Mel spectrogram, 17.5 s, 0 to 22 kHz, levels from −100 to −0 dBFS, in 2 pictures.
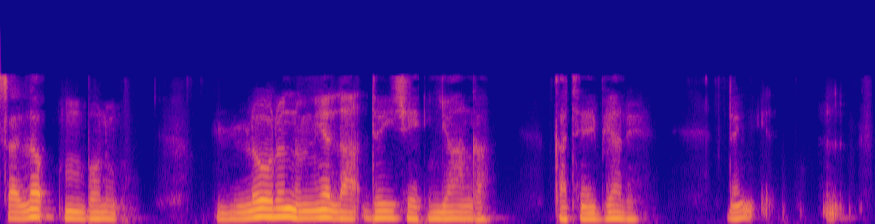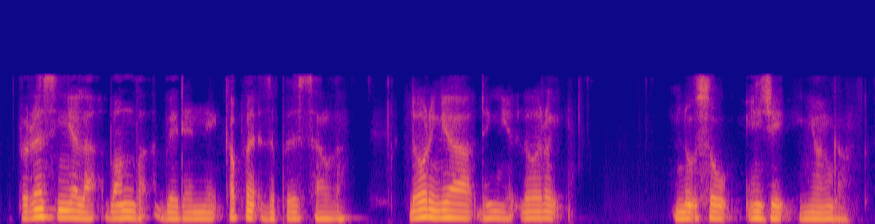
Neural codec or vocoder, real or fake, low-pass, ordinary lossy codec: codec, 16 kHz, 1 kbps, X-Codec, WavLM features, trained on Multilingual LibriSpeech; fake; 5.4 kHz; AAC, 32 kbps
